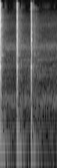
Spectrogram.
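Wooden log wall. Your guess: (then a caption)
Solid. Knuckle-free tapping on a full, solid wooden log in a cabin wall below the gable, set against the log siding above it. Short, dry knocks with a bright attack die away almost at once, and the log sounds solid.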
